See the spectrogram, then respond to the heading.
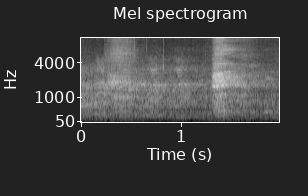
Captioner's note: audience laughing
